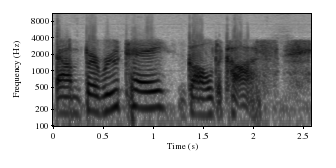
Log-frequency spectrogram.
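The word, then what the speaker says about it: Biruté Galdikas: what the story is about and can you pronounce the lady's name please her name is Barret a gaul de cos but she always says she you can call we can call her dr.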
